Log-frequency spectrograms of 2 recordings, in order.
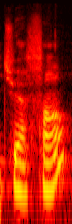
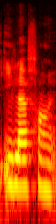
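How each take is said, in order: First: "faim" rising at the end; rising question. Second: "faim" falling as a fact; falling statement. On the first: Teacher showing how a question rises. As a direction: raise the voice on "faim". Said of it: "Ma voix monte". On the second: Teacher showing a plain statement. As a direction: let "faim" drop. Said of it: "c'est un fait". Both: Shown as a demonstration.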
